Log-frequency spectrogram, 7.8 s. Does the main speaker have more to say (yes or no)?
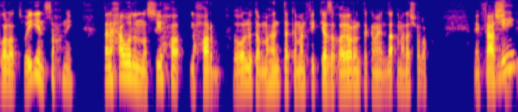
yes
